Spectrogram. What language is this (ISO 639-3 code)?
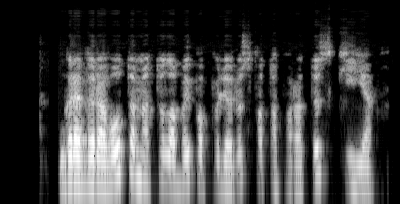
lit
